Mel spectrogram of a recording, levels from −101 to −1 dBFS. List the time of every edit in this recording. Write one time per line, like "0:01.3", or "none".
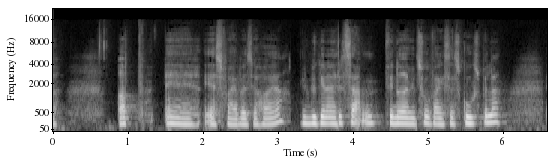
0:02.0
0:03.2
0:03.8
0:04.4
0:04.8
